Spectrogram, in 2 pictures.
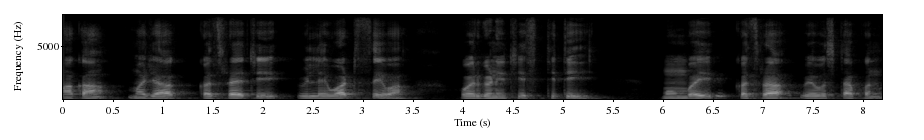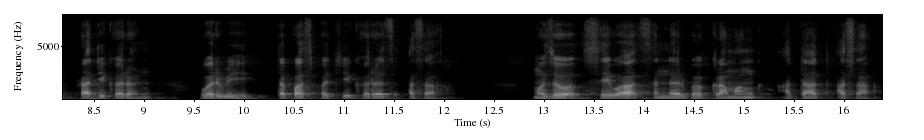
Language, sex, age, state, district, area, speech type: Goan Konkani, male, 60+, Goa, Pernem, rural, read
